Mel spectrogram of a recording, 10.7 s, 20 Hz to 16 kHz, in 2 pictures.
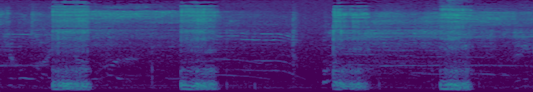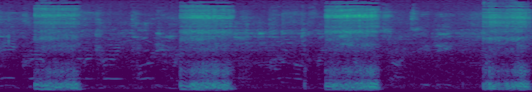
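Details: Regular, loud, rattling snores at about 45 a minute with faint background sounds, sleeping in father's lap after a hard day outside; ordinary snoring.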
